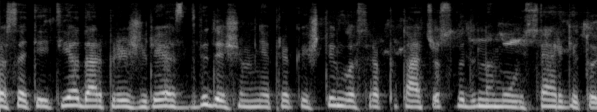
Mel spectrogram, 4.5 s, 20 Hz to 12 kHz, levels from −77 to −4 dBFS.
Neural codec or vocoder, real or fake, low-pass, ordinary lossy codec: vocoder, 44.1 kHz, 128 mel bands, Pupu-Vocoder; fake; 10.8 kHz; Opus, 32 kbps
